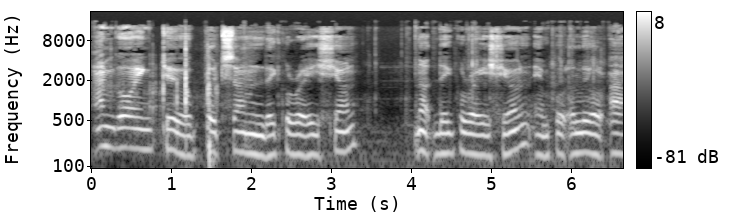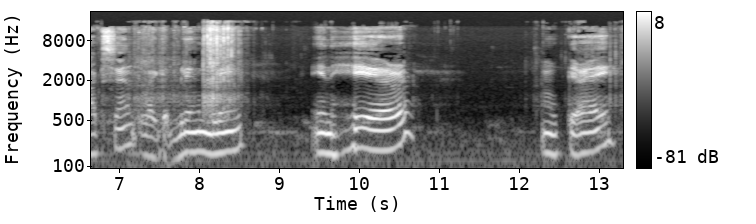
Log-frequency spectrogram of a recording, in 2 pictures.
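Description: Woman host of a craft tutorial, low mellow voice, very slow unhurried delivery, faint noise behind. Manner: slow, thinking aloud while working with her hands.

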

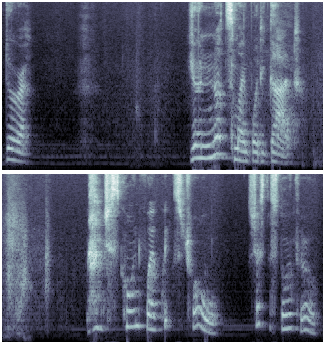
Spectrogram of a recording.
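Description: Restless young wife, animated mid-range voice. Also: female voice, medium pitch, very slow, long pauses, a little hiss or hum. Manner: restless, questioning, with a wide-ranging voice. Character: confused young wife recovering after an accident.

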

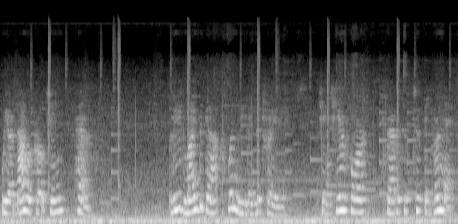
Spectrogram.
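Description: A woman giving a recorded onboard train announcement over a loudspeaker, measured and formal. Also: medium pitch, narrow, tinny audio, over loud music. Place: inside a moving train carriage.

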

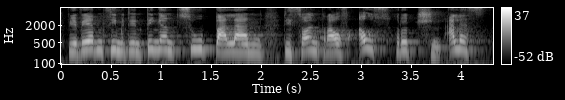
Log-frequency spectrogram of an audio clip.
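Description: A man voicing a scheming, excitable male Easter bunny who plots in a conspiratorial way. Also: extremely high pitch, moderate pace, pitched above the performer's own voice. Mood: gleeful. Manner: gleeful, plotting.

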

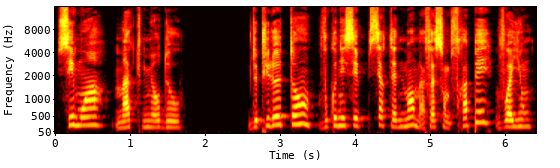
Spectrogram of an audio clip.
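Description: A fretful, fussy gentleman, voiced by a woman reading an audiobook. He talks in a raised, higher register, insistent and uneasy. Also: animated, unhurried, close to an everyday voice. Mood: indignant. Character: nervous fussy gentleman of means.

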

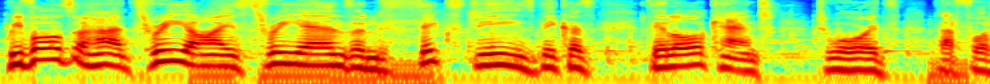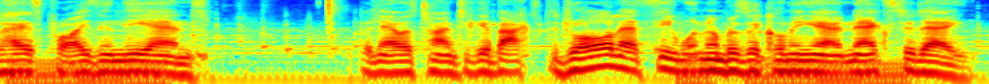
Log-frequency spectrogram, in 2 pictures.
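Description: A middle-aged man presenting a TV bingo draw in a clear, measured, scripted style. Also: mid-range voice. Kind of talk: scripted game-show presenting, calling out numbers. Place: TV studio. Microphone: lapel mic. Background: music.

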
